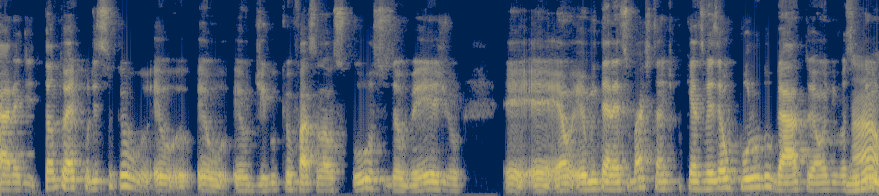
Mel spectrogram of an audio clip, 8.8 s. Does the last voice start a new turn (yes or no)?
yes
